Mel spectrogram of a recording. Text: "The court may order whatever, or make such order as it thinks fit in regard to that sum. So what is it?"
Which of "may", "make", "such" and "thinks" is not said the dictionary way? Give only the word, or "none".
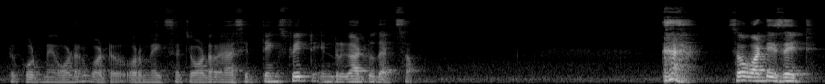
thinks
